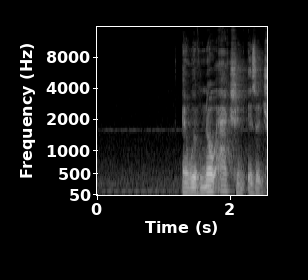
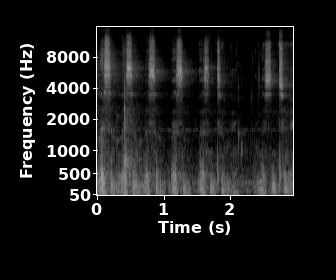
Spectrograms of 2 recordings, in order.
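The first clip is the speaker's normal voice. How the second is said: whisper; 8 semitones lower, 11 dB quieter, faster than usual. Real, not acted. Whispering while filming outside.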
